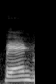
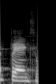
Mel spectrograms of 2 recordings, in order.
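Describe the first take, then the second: First: "पैंट" with no final s, rising as if questioning; "पैंट" said bare, rising tune; singular without s. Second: "पैंट्स" with a clear final s, falling firmly; "पैंट्स" with a crisp s, falling tune; plural with s. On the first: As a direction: drop the s on "पैंट", lift the end. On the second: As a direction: sound the s on "पैंट्स" and settle it. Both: Shown as a demonstration. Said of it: "जैसे कि".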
